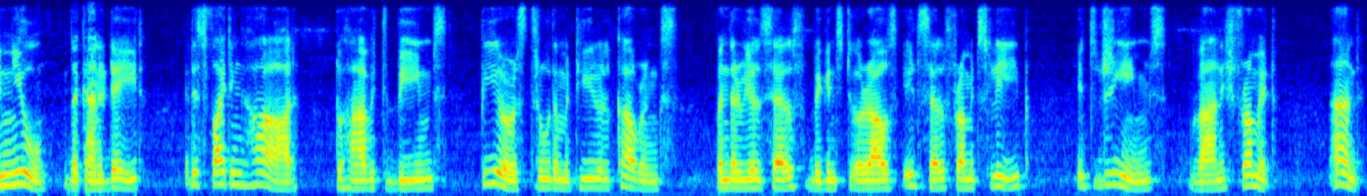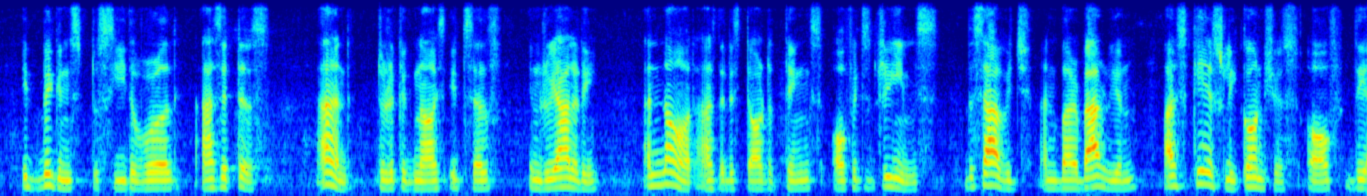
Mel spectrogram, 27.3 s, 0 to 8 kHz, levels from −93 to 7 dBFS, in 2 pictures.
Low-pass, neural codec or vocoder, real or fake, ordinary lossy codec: 7.2 kHz; none; real; Opus, 16 kbps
